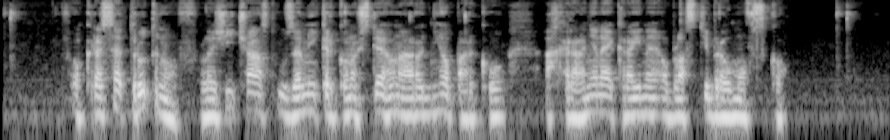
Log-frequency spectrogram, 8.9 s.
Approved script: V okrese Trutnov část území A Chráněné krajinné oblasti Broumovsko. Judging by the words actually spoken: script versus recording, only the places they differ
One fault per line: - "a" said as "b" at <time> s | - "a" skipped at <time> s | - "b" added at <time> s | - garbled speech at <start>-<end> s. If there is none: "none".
- "leží" added at 2.0 s
- "Krkonošského národního parku" added at 3.2 s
